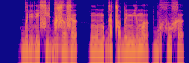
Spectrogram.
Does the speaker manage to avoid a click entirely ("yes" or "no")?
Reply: yes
